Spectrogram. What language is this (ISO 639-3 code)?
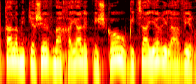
heb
